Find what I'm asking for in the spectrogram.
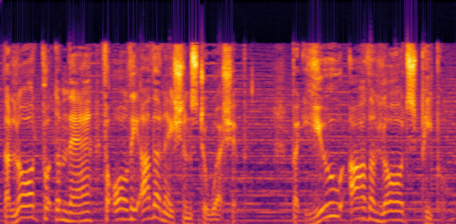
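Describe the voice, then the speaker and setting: Guy acting stern old prophet in a bible audio drama, solemn n emphatic, pitch moves a lot, music behind. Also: big pitch swings, normal speed. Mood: stern warning. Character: Moses, stern aged prophet exhorting his people. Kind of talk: dramatized scripture reading.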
